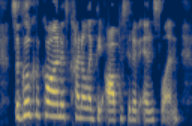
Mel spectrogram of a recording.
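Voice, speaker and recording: Her pitch moves in a normal, ordinary way as the woman speaks. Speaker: health coach and registered nurse. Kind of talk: webinar lecture. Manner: fast.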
